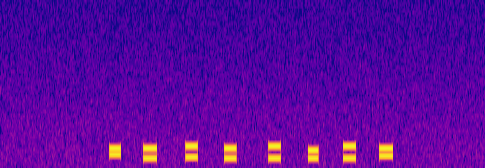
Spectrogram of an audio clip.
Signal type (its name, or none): DTMF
